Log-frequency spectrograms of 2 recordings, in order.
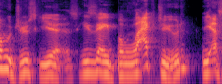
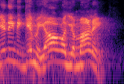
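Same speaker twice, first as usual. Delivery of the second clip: preachy, high-pitched sermon voice; 10 semitones higher, 4 dB louder than usual. Retelling a comedian's viral bit, acting like a megachurch pastor. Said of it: "like a megachurch pastor".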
